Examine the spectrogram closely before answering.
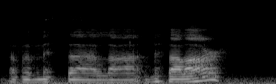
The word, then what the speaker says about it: Mythalar: But you haven't heard of a mythalar? Please. I've always said a mythalar. Mythalar. That's the official pronunciation now.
